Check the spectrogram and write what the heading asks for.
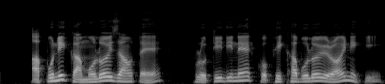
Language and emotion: Assamese, neutral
